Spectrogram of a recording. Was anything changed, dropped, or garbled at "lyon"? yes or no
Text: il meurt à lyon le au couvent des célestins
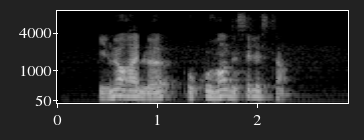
yes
